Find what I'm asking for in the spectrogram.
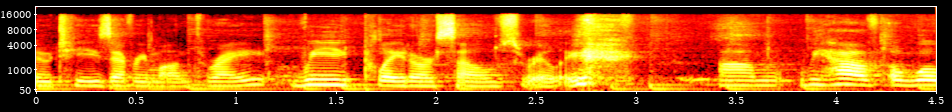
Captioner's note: chuckles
